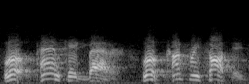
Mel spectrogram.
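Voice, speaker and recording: A bragging, defensive husband, lively pitch, 1950s radio comedy, dull hissy broadcast. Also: male voice, moderate pace. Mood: blustery. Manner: blustery, defensive. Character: boastful fumbling middle-aged husband.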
